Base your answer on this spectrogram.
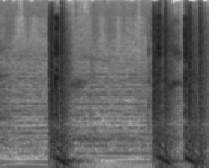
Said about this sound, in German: wie drei, wahrscheinlich Wölfe, gegen diese Tür prallen und ja, das hoffen wir die mal, wollten gerade reinkommen. Aber ja, ein Schloss ist zugefallen und Wölfe sind nicht dafür bekannt, dass sie Türen besonders gut öffnen können.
